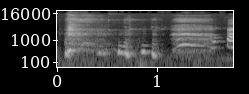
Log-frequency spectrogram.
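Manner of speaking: high, soft laugh; real laugh at her own story. Real, not acted. Teller laughing at the robber's weakness.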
